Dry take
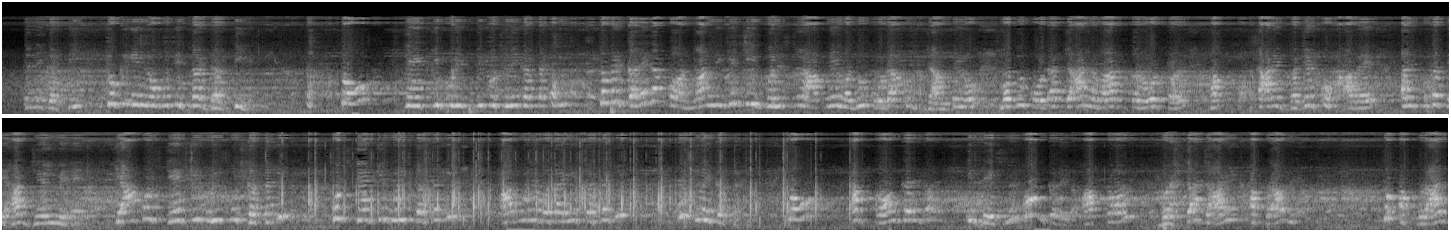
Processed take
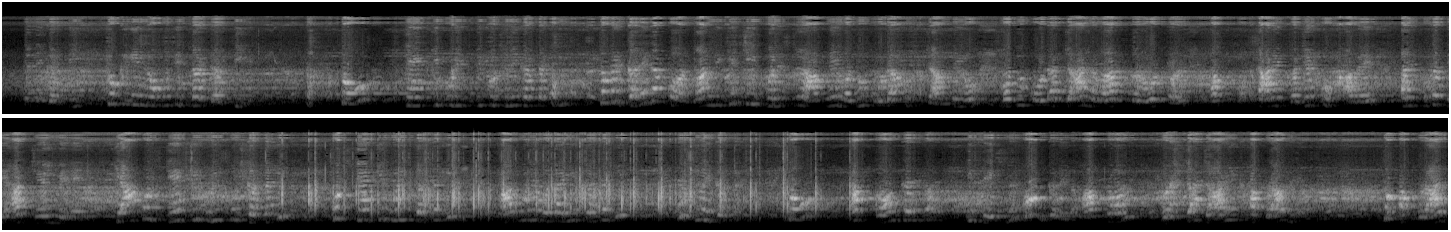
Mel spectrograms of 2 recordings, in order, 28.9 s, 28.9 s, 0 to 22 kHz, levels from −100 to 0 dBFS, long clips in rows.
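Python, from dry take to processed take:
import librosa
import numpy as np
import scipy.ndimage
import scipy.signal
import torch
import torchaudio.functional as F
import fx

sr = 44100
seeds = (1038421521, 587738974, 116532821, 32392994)

y = scipy.signal.sosfilt(scipy.signal.cheby2(4, 80, 210.0, 'highpass', fs=sr, output='sos'), x)
y = fx.high_shelf(y, sr, hz=6100.0, db=6.5)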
